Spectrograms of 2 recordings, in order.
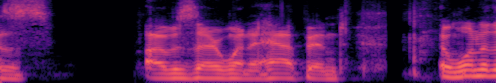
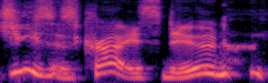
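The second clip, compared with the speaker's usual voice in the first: mock-startled outburst, higher and slower; 8 semitones higher than usual. Retelling how a guy jumped back when someone spoke right in his ear, imitating a startled exclamation. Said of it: "the guy jumps back and goes".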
